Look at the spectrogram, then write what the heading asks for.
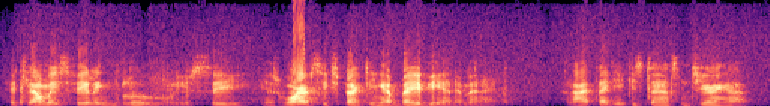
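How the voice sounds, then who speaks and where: Brisk, low-voiced American navy doctor. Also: male voice, expressive, bright, forceful tone, slight background noise, rough recording. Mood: affable. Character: busy, affable young navy doctor. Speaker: film actor. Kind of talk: 1950s Hollywood film acting.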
